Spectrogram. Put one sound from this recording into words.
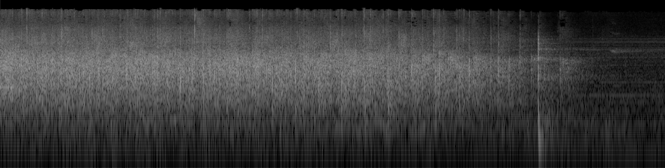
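A band plays loud electric guitars, then fades out.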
